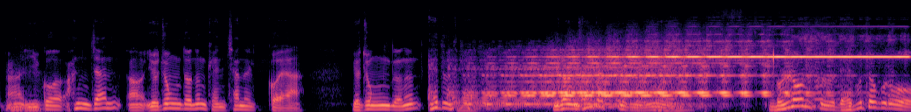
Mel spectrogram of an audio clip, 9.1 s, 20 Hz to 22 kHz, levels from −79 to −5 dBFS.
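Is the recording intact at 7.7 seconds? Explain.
No. A feedback howl runs from 4.3 s to the end: the microphone-to-loudspeaker loop gains level each trip, building a tone near 3 kHz, with a loop delay of about 200 ms, peaking about 10 dB above speech. Scattered short gaps also span 6.69 to 7.92 s, with around seven lost packets of up to about 20 ms each, patched by extending the preceding sound into brief ticks and smears.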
